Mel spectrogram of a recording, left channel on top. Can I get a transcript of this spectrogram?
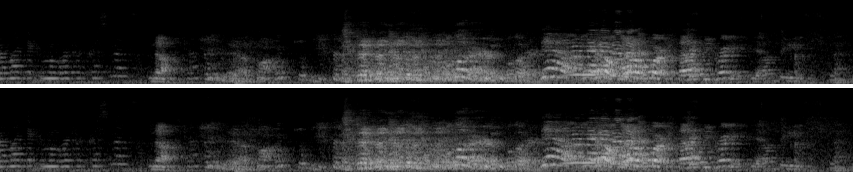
like to come over for Christmas? No. Yeah, come on. We'll go to her. We'll go to her. Yeah, that'll work. That'll be great. Yeah. That'll be.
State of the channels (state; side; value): normal; both; correlation 0.85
